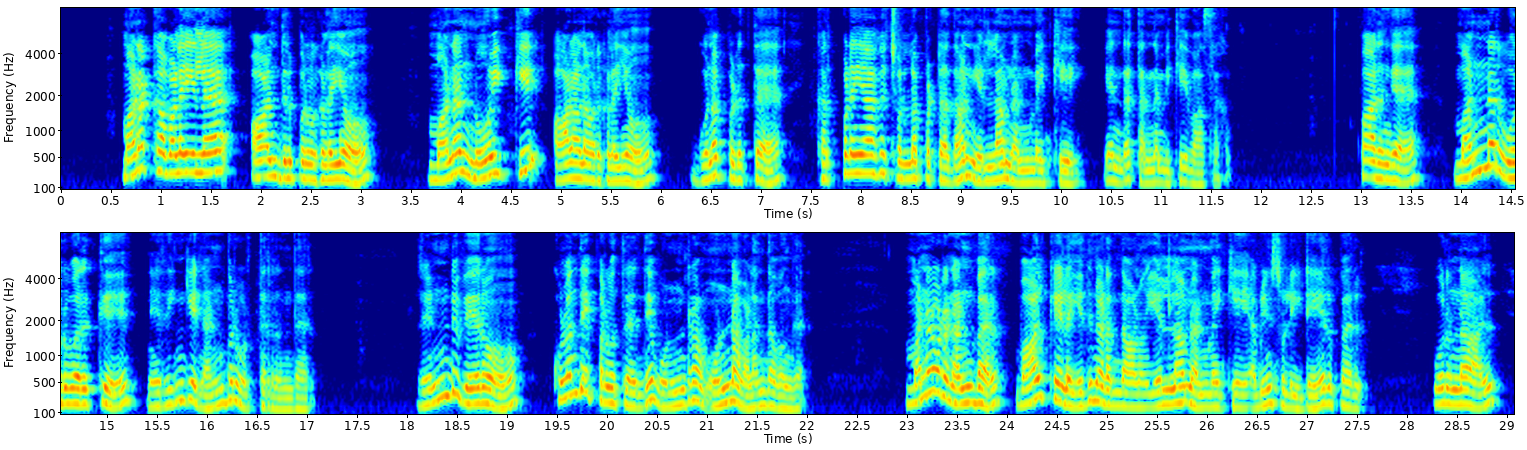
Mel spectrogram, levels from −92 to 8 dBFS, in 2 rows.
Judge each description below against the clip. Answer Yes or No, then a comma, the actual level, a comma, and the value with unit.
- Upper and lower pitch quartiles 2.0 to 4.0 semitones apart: No, average, 5.0 semitones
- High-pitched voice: Yes, high, 195 Hz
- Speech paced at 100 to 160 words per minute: No, average, 80 wpm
